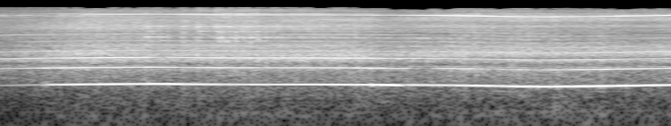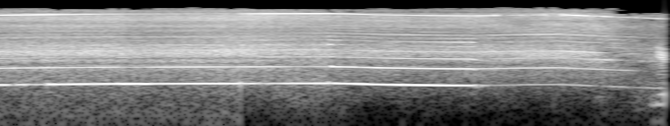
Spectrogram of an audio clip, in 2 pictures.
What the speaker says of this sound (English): pulling out the dremel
